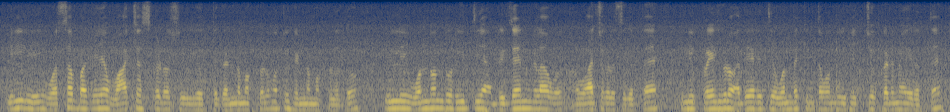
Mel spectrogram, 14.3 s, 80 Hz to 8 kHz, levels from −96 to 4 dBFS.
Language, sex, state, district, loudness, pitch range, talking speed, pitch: Kannada, male, Karnataka, Chamarajanagar, -20 LUFS, 120-140 Hz, 100 wpm, 130 Hz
